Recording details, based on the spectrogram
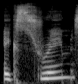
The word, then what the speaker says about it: extreme: e x t r e m e，extreme，e x 发 x，t r 因为前面有 s 这个音浊化成 z，然后中间的字母 e 发长音 e，末尾的 e 不发音。 extreme，extreme，它是一个形容词，表示极端的、极度的。好，比如说 extreme sport。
